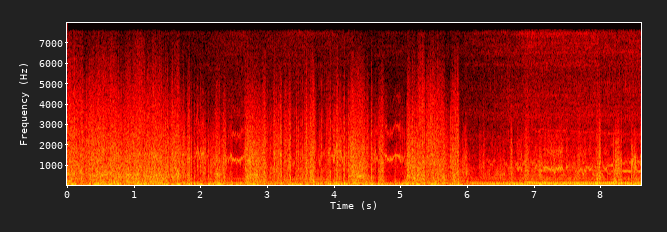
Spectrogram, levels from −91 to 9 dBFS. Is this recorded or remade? recorded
